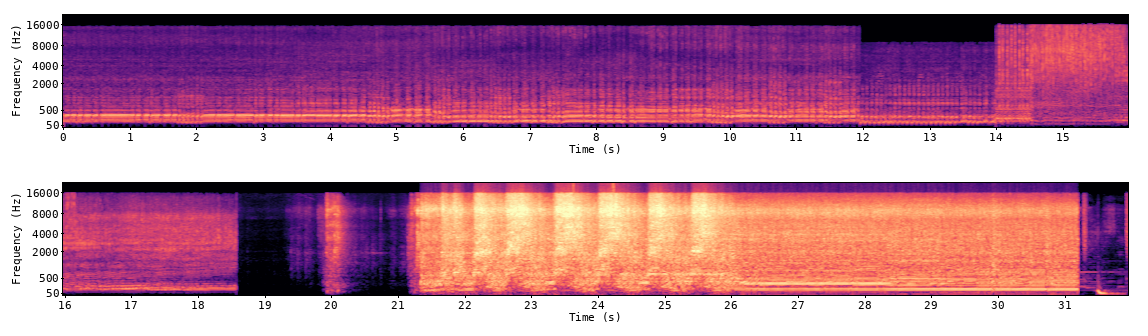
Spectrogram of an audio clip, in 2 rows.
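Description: Honda TRX450R single-cylinder four-stroke engines heard in a run of cuts: one runs steadily at first, a quieter pass follows from about 12 s, there is a short silent gap, then from about two-thirds through a very loud, distorted revving that is held steady at high rpm on a dyno.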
